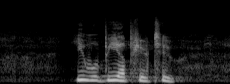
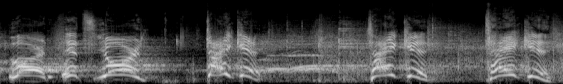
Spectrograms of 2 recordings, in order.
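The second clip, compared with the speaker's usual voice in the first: desperate cry to God; 12 semitones higher, slower than usual. Acted. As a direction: cry it out in surrender. Acted desperate surrender prayer.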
